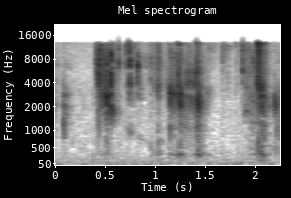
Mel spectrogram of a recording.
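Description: Close-miked mouth sounds of a person chewing food, wet and smacking, in two louder clusters about half a second and about a second and a quarter in.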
